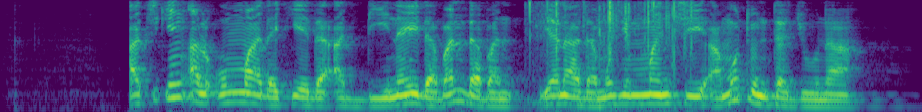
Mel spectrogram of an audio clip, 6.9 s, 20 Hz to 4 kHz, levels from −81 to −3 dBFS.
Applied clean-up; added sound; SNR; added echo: none; Rattle / Keys jangling; 8 dB; reverberation time 0.4 s.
